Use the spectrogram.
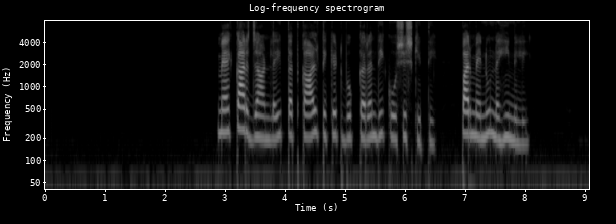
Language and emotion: Punjabi, sad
